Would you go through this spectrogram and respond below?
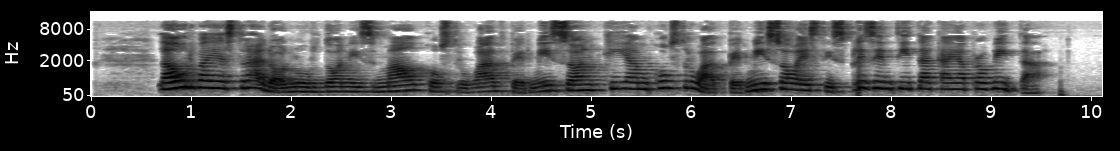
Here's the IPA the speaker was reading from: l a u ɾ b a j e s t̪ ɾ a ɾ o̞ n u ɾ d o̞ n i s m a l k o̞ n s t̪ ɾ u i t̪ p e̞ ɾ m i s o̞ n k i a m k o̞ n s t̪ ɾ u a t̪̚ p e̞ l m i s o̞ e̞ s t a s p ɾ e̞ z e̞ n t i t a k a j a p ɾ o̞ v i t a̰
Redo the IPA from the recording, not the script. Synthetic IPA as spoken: l a u ɾ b a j e s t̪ ɾ a ɾ o̞ n u ɾ d o̞ n i s m a l k o̞ n s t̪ ɾ u a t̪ p e̞ ɾ m i s o̞ n k i a m k o̞ n s t̪ ɾ u a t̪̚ p e̞ ɾ m i s o̞ e̞ s t i s p ɾ e̞ z e̞ n t i t a k a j a p ɾ o̞ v i t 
